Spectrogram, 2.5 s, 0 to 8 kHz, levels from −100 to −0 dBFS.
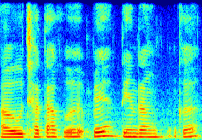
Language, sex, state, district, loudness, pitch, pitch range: Bhojpuri, female, Uttar Pradesh, Ghazipur, -14 LUFS, 200 Hz, 190-220 Hz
